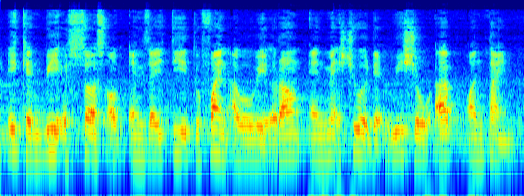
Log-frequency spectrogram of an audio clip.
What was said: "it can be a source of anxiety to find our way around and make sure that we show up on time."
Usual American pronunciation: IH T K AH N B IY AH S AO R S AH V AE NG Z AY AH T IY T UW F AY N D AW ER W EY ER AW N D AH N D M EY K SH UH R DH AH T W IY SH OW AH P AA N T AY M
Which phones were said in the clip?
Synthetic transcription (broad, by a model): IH T K AH N B IY AH S AO S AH F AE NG Z AY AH T IY T UW F AY N D AW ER W EY ER AW N D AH N M EY K SH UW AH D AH T W IY SH OW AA P AA N T AY M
